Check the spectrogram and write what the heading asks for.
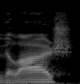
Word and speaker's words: Villages: I can never say any of this stuff, but it's a Debune Special Selection Beaujolais Village. So the Beaujolais Village is it's spelled villages, so but they say village.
